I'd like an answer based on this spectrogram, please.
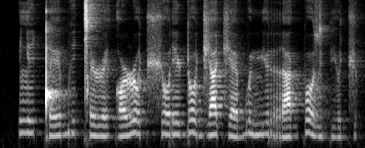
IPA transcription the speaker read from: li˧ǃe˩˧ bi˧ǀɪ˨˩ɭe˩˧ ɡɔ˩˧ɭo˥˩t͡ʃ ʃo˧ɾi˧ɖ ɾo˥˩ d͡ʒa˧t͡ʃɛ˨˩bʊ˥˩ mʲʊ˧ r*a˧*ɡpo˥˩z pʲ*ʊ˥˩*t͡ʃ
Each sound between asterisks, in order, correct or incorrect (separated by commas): incorrect, incorrect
